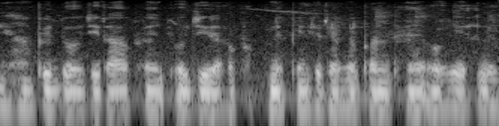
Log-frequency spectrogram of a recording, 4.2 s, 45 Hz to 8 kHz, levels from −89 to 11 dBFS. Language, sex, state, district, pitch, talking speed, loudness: Hindi, male, Bihar, Araria, 95 Hz, 230 wpm, -16 LUFS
